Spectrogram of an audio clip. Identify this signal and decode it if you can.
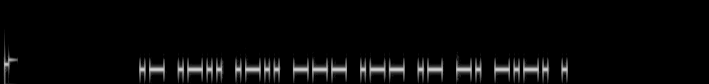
Morse code, heard as a keyed tone, about 25 wpm, 700 Hz. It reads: ALLOWANCE
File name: Nine Letter Words - 25wpm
